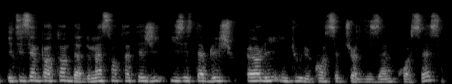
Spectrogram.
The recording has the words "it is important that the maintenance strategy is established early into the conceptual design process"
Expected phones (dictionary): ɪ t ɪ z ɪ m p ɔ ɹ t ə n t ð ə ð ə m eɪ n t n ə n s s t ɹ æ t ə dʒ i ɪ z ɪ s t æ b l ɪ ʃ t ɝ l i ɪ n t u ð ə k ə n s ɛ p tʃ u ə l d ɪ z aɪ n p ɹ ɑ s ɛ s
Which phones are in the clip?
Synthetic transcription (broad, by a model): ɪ t ɪ z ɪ p ɔ ɹ t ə t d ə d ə m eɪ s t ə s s t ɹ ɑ t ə ʒ i ɪ z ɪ s t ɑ b l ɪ ʃ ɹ l i ɪ n t u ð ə k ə s ɛ p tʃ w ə l d ɪ z aɪ n p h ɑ s ɛ s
